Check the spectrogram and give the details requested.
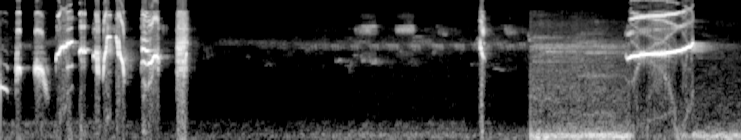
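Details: Female oriental magpie-robin calling to the male, used as a lure for a male: a burst of loud, sharp whistled notes and clicks in the first two seconds, then a quiet pause, a low hum and one long upslurred whistle.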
